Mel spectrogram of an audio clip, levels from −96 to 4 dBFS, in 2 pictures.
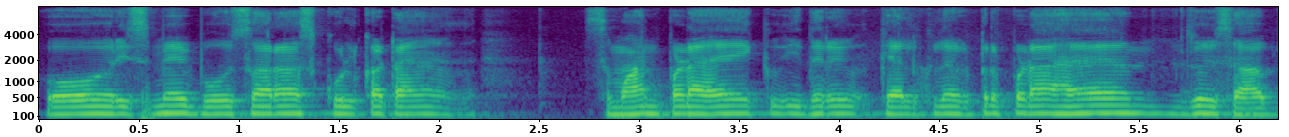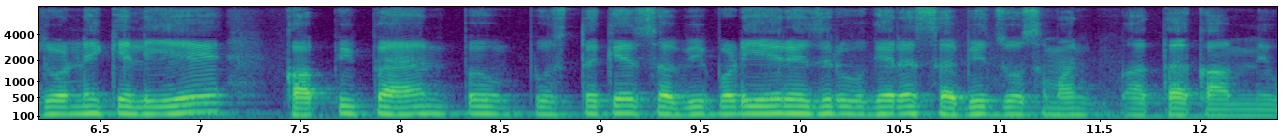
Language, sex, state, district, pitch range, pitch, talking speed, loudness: Hindi, male, Rajasthan, Churu, 140-150 Hz, 145 Hz, 165 wpm, -22 LUFS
